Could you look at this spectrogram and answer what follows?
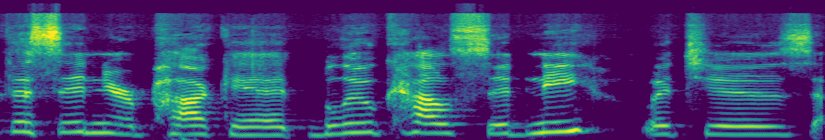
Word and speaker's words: chalcedony: agate, but a blue chalcedony and it looks like chalcedony, but it's c h a l d e c o n e y or y. Um, but blue chalcedony pronounce it like Sydney, Australia.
